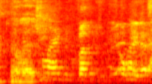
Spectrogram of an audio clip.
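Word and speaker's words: Pileggi: I absolutely adore Mitch Slaggy. Is that how I pronounce it? Pelleggi.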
